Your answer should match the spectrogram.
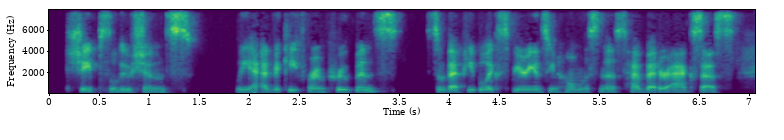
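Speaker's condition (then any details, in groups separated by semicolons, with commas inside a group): No condition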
